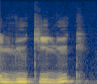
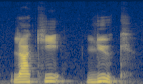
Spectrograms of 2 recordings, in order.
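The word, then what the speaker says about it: Lucky Luke: et mes préférés bien sûr Luckil prononcé en français Lucky Luuk et en anglais Lucky Lucuk.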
